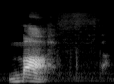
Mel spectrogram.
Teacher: We have a soft, voiceless TH, so that's going to become an F, moth. And really blowing that F, moth.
